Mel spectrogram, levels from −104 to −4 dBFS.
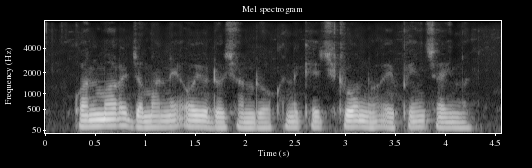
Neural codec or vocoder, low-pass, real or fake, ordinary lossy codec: codec, 16 kHz, 4 kbps, X-Codec, WavLM features, trained on Multilingual LibriSpeech; none; fake; none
